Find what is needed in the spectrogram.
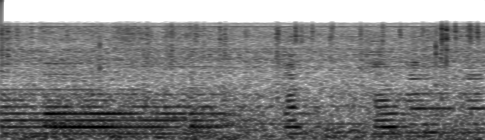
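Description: Music from a car radio, a run of held notes changing about every half second, playing over steady road and engine rumble in the car's cabin.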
